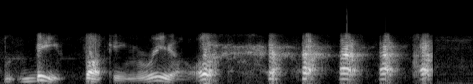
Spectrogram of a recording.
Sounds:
Speech, Human voice, man speaking

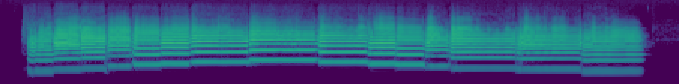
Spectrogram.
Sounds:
Trumpet, Musical instrument, Music, Brass instrument

